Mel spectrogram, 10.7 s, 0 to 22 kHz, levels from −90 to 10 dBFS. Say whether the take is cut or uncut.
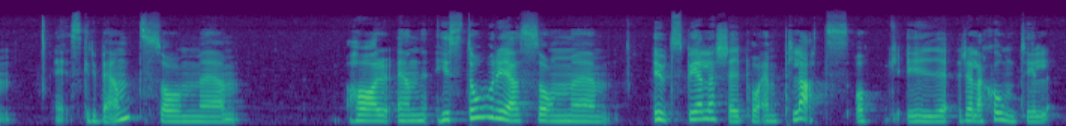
uncut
